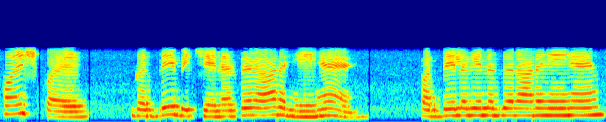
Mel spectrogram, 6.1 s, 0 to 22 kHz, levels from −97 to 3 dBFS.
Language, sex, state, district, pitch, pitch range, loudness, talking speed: Hindi, female, Punjab, Kapurthala, 225 Hz, 195-235 Hz, -13 LUFS, 140 wpm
